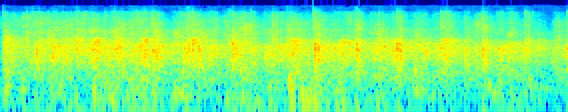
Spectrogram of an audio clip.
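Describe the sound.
Audience applause welcoming an associate professor of lactation research as she is introduced to speak: dense, steady clapping from many hands that holds at an even level for the whole stretch.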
